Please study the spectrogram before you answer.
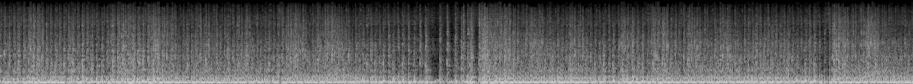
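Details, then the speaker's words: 1981 Ford Mustang 5.0 V8 parked since 1996, 14-year-old oil, believed low-mileage engine, run briefly without radiator, nearly 50 psi oil pressure: deep steady even rumble, no knocks or ticks; sounds tight. "She's tight. It sounds like a fairly new engine. I think the guy was right."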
